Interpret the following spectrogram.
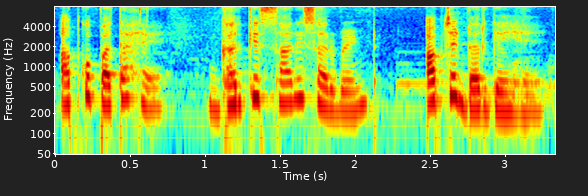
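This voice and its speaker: A woman's voice: high voice, animated, normal speed, soft background music. Cheeky little sister, read by a woman. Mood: playful, cheeky. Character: cheeky spoiled young girl, little sister.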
